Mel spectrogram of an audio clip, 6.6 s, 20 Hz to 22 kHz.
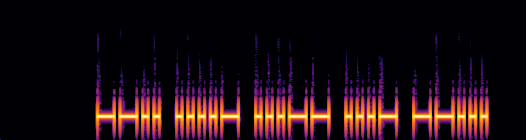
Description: Morse code, heard as a keyed tone, about 17 wpm, 700 Hz. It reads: Z43V7
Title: Code Groups - 5 Letter:Numbers - 17wpm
